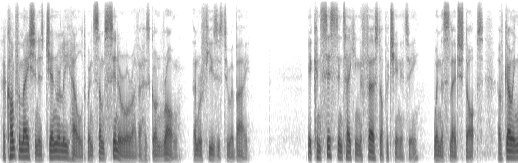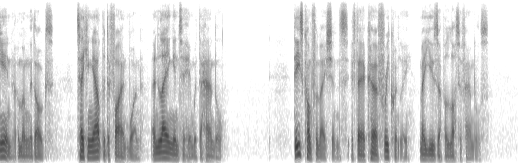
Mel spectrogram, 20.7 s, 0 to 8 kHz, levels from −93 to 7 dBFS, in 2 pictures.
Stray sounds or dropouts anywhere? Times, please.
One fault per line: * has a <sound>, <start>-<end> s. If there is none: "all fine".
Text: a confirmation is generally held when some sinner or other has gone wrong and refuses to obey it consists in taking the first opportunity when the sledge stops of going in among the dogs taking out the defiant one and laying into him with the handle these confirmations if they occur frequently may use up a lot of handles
all fine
